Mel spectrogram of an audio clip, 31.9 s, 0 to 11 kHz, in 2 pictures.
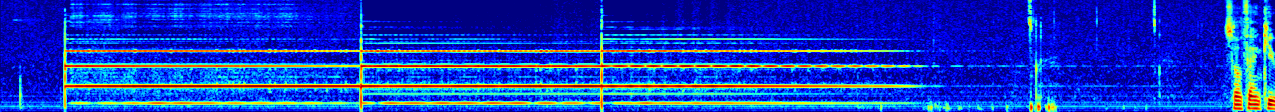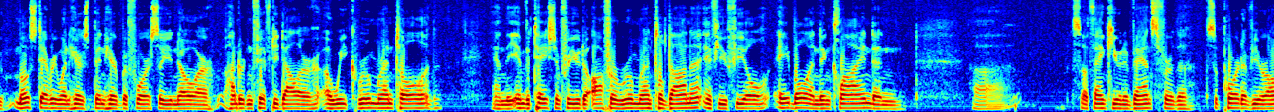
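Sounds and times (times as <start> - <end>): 
small meditation gong struck and ringing: 0.8 - 12.8
speech: 15.4 - 21.5, 22.1 - 27.3, 28.1 - 28.6, 29.4 - 31.8.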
